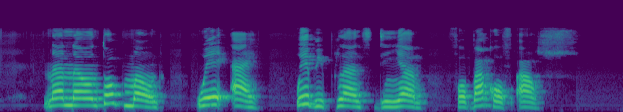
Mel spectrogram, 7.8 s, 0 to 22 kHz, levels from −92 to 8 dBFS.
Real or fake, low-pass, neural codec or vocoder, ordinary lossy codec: real; none; none; none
